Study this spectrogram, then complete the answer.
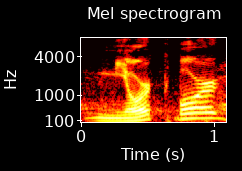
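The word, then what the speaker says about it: Mörk Borg: So a couple years ago, a crazy game called, I think it's Mjorkborg is how it's pronounced, actually. Yeah.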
